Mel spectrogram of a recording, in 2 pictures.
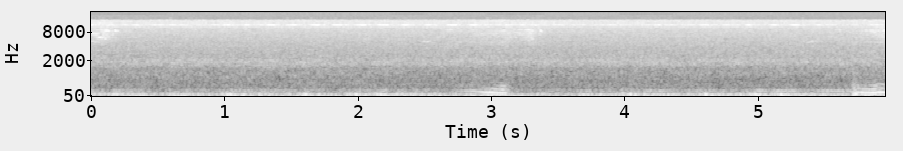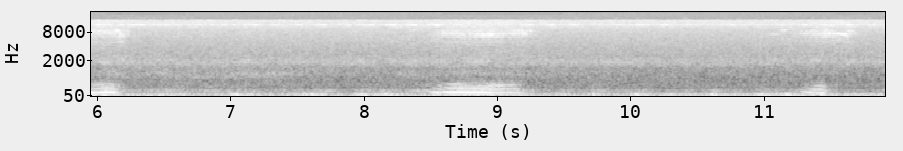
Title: snoring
